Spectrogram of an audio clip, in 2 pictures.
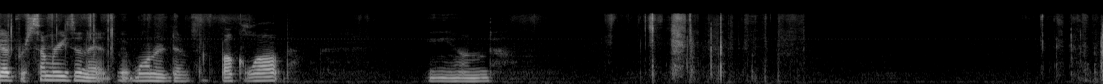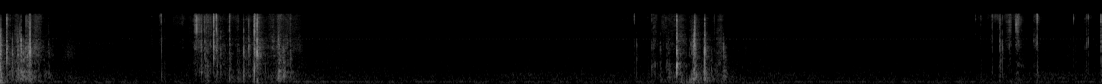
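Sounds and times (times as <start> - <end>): paper pages turning: 0.0 - 2.3, 6.0 - 8.1, 10.3 - 11.7, 12.6 - 14.1, 17.4 - 18.4, 20.8 - 22.0.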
